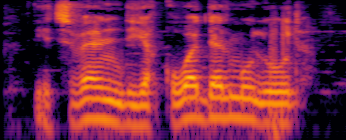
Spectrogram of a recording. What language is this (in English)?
Kabyle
